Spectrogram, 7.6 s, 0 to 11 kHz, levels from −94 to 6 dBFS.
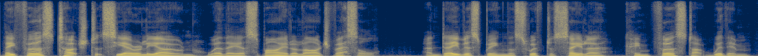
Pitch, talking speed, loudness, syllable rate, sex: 105 Hz, 180 wpm, -17 LUFS, 5.1 syllables/s, male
